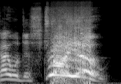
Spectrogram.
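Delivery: very loud, high, booming, enraged, raging shout. Retelling a schoolmate pinning him against a locker: imitating someone in a rage. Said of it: "sent into a narcissistic rage".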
